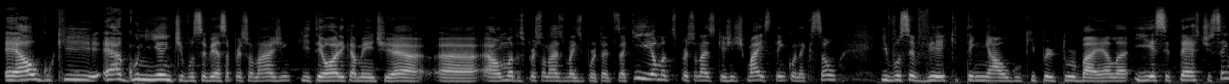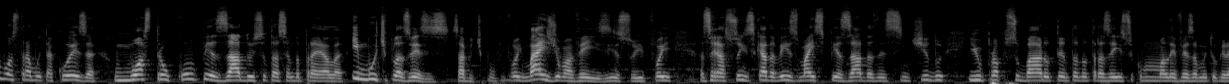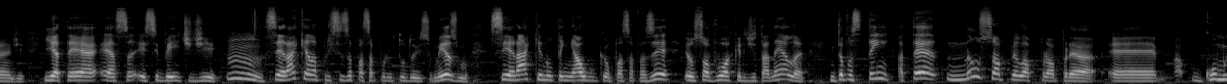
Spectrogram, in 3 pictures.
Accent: Brazilian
